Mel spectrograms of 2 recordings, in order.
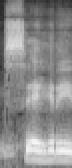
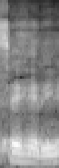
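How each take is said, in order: First: It is said in two syllables, seh-ri. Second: The same.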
